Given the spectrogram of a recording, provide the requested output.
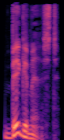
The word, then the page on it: bigamist: British English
